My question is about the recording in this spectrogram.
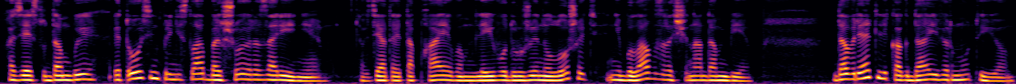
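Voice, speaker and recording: A reader narrating a literary novel in a steady, measured storytelling manner. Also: medium pitch, no room sound. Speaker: audiobook narrator.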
